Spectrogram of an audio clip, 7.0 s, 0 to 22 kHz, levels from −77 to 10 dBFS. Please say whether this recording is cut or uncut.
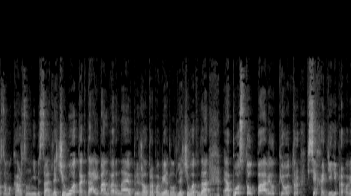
uncut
